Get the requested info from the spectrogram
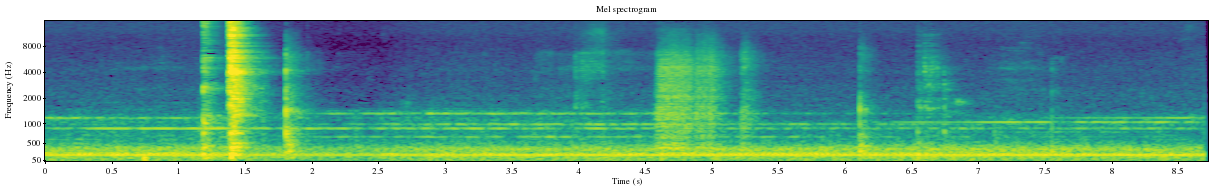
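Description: Handling noise at a worktable: a few sharp clicks, the loudest about one and a half seconds in, and a short rustle near the middle, over a steady low hum.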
